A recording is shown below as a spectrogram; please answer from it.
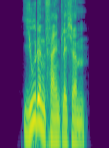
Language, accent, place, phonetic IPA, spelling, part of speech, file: German, Germany, Berlin, [ˈjuːdn̩ˌfaɪ̯ntlɪçm̩], judenfeindlichem, adjective, De-judenfeindlichem.ogg
- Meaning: strong dative masculine/neuter singular of judenfeindlich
